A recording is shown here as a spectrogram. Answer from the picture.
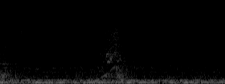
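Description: A short rasping rustle about a second in, over a steady low hum.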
